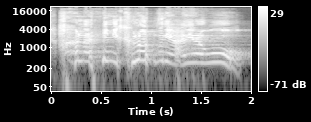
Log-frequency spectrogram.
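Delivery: high, loud outcry of protest; emphatic shout. Real, not acted. Preacher correcting the youths' view of God, high emphatic shout. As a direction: cry it out to correct them. Preacher cries out against the belief.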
